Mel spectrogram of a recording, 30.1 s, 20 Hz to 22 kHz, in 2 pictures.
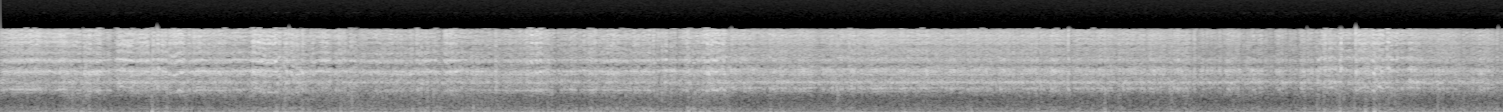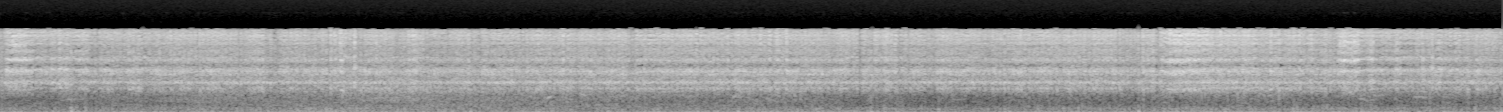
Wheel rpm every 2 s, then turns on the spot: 210, 210, 210, 230, 230, 230, 240, 230, 230, 240, 230, 240, 230, 230, 230.
none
